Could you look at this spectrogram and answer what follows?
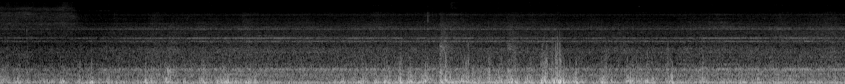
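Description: The Mangaluru–Bengaluru express stands at a renovated station, a long train with a steady low rumble and hum of idling equipment, with faint clanks and rail noises rising midway.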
